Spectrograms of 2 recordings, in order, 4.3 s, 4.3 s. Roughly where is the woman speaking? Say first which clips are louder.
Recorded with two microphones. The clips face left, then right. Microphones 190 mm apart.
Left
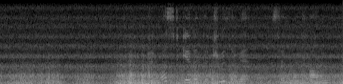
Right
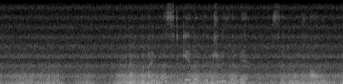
Right 1 dB; centre.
